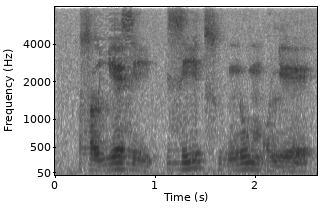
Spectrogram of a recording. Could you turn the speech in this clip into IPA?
z ɔ ʎ e z i | z i t͡sʰ ṳ n u m ɔ̤ lʲ e

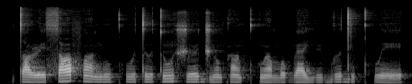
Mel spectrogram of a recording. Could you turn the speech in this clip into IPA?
t ɑ ɭ e s ɑ f ɑ̃ ŋ u kʷʰ ɯ t ɯ t ũ ʃ ø d͡ʒ õ k ɑ̃ kʷʰ ɑ̃ m o b æ j y b ɯ d i kʷʰ e

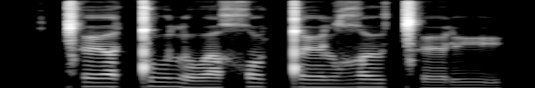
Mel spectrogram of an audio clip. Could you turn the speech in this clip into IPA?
ǀʰ ø˦ ɐ̯ ǃ u˦ l o˨ ɐ̯ χ u˦ ǃ ø˦ l ʁ ɯ˦ ǀʰ ø˨ ɾ y˨

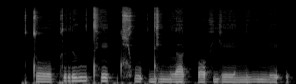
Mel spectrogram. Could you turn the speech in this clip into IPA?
t oː˩˦ k r ɯ˥˩ ŋ tʰ e˥˩ k̚ t͡ɕʰ u˥˩ ʔ d i˧ n l a˥˩ k̚ ʔ ɔ˦˥ ʔ j eː˧ n iː˥˩ ŋ e˥˩ ʔ

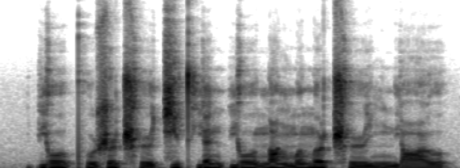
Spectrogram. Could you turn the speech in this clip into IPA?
p j o˥˩ ʊ̯ pʰ u˨˩ ʂ ɻ̩˥ ʈ͡ʂʰ ɻ̩˨˩ t͡ɕ i˥˧ t̪ʰ j ɛ˥˧ n p j o˥˧ ʊ̯ n̪ ɑ˥˩ ŋ m ɤ˥ n̪ ɤ˥ ʈ͡ʂʰ ɻ̩˥ i˥ ŋ n̪ j ɑ˨˩˦ ʊ̯

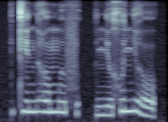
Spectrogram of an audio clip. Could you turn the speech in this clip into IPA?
tʲ e˦ n ɦ ɤ˦ m ɯ˦ f | nʲ o˨˦ x u˦ nʲ ɦ o˨

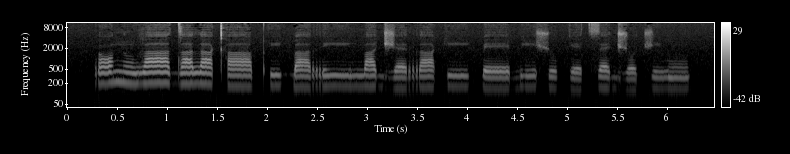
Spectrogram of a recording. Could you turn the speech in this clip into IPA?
ɾ ɔ˨˦ n ũ˨ v aː˦ d a˦ l a˦˨ kʰ aː˨ pʰ i˨˦ ɡ͡b a˨ r iː˨ m a˦ d͡ʒ ɛ˨ r a˦ k iː˦ k͡p eː˨ ɓ i˦ ʃ u˦ k e˨ t͡s ɛ˦ d͡ʒ o˨ t͡ʃ i˦ β ũ˦

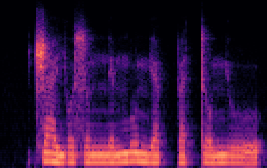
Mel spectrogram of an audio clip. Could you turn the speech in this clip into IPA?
ʈ͡ʂ æ j o z o nː e m u mʲ æ pː æ tː o mʲ u

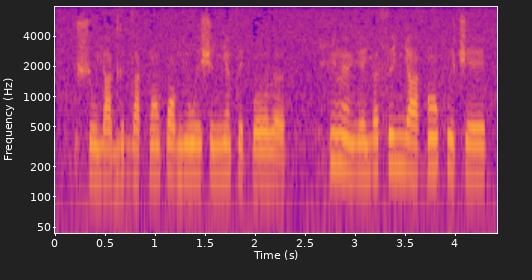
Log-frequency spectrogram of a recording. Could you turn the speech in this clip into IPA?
ʃ u˨ j a˨ ɡ ɨ˧ d a˨ k͡p ɔ̃˧ p ɔ˧ ɡ ĩ˧ w ɨ˧ ʃ ə˧ ɲ ɛ̃˦ t e˨ k͡p oː˧ l ə˨ | h ĩ˦ l ɛ̃˧ ɣ e˧ j ə˦ s ɨ˦ ɲ aː˧ k ɔ̃˦ f ɨ˦ t͡ʃ e˦

